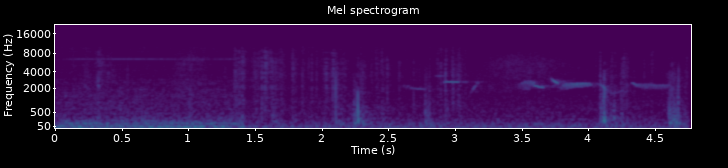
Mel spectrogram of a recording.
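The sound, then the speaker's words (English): A few faint, thin bird whistles chirp just before dawn, with mist rolling over the land, scattered over soft rustling and occasional light taps in an otherwise quiet outdoor setting. “She turns her head at the birdsong, listening.”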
